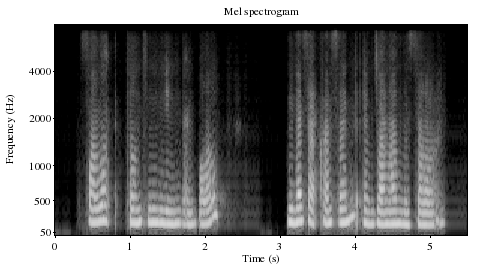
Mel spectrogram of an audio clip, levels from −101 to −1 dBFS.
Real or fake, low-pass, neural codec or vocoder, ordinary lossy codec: fake; 7.2 kHz; codec, 16 kHz, 0.5 kbps, FreqCodec, smaller model; none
